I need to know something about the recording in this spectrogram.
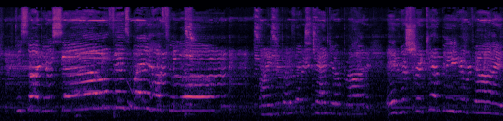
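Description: A young girl singing a song, with several long held notes.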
